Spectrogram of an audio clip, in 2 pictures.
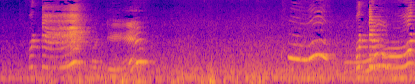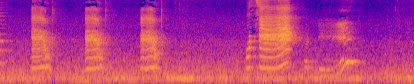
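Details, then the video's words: Parrot talking and squawking by turns: loud broadband rasping bursts mixed with curving, rising tonal syllables at irregular intervals, with a steady low hum in the background. "Pyaari baate karne wala tota"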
